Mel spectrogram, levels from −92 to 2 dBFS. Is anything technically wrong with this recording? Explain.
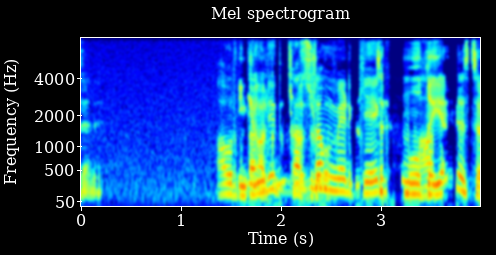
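Yes. The speech drops out in three stretches: 1.65 to 2.51 s, 2.71 to 3.32 s and 3.62 to 3.93 s. The level sinks by roughly 20, 40 and 25 dB, in broken pieces. This is speech suppressed in double talk, likely from an echo canceller mistaking the near talker for loudspeaker echo while the far side spoke.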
